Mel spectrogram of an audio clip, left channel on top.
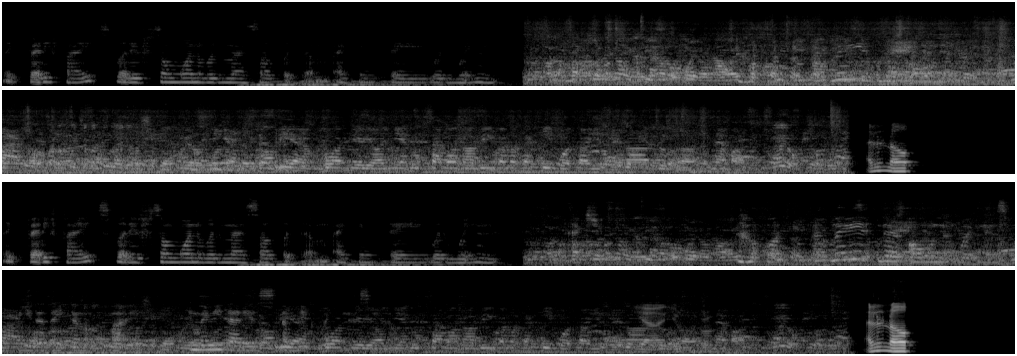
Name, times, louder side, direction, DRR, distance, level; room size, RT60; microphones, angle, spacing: voice 1, 0.0-5.0 5.6-6.1 7.3-14.1, right 2 dB, 80° right, 1.5 m, -42 dB
sound 1, 2.3-5.3 10.3-13.5, right 1 dB, 75° left, 1.3 m, -49 dB
sound 2, 5.2-18.6, left 5 dB, 45° left, 0.4 m, -36 dB
voice 2, 16.4-17.3 18.8-19.2, right 7 dB, 60° right, 0.4 m, -31 dB
4.9 x 2.0 x 2.6 m
head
